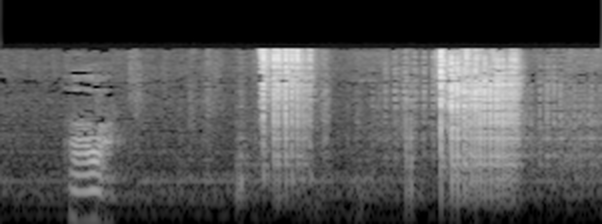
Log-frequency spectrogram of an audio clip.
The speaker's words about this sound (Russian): Просто кубик кину.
